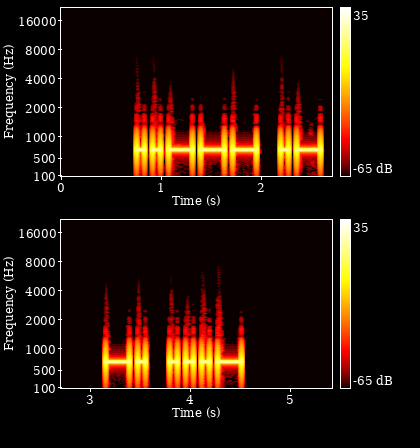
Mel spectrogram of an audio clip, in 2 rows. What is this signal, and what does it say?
Morse code, heard as a keyed tone, about 15 wpm, 700 Hz. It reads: 2A NV
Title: Field Day Exchanges - 15wpm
